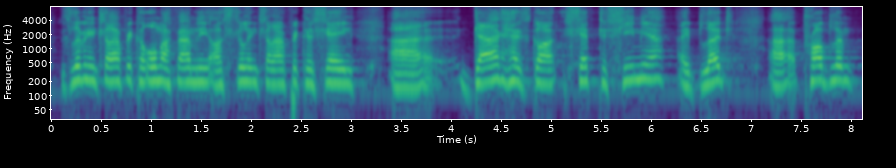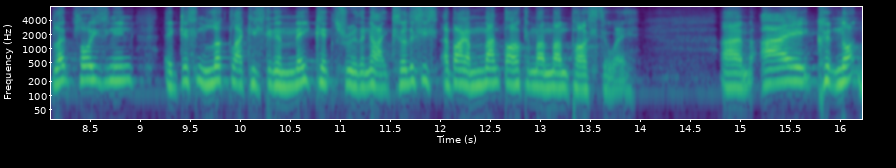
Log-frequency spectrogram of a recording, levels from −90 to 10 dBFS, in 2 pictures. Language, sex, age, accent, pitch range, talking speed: English, male, 50-69, British, 175-210 Hz, 190 wpm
